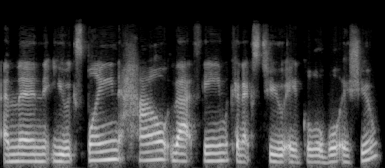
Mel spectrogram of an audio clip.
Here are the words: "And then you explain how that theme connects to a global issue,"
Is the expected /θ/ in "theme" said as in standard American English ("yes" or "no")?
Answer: yes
